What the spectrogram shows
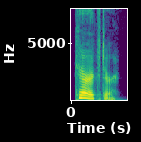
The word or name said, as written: character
